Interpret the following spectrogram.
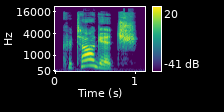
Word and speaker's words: Kurtagich: which the audio book her last name is pronounced kurtagich and I don't know how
